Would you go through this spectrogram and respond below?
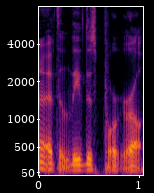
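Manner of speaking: put-on voice of a scared man. Imitating a scared big man who doesn't know what to do: imitating scared Kenny. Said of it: "but he's so like".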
